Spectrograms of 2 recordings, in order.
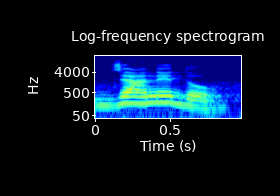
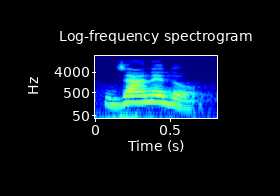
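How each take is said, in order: Both takes have the same delivery.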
